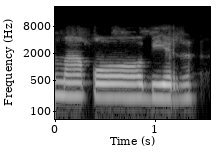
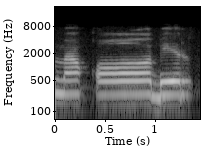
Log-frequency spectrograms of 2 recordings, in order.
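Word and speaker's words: المقابر: Alhaakumut takatur hatta zurtumul maqobir. Nah, Ibu perhatikan. Alhaakumut takatur ini ro tebal. Hatta zurtumul Hatta zur tebal zurtumul maqobir bir tipis.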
